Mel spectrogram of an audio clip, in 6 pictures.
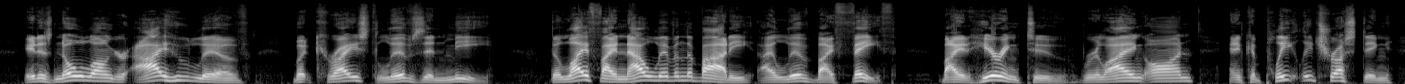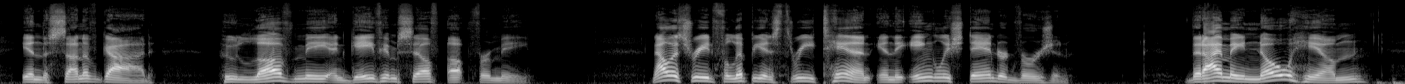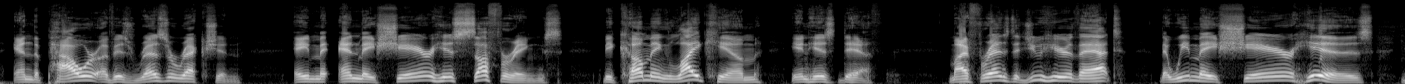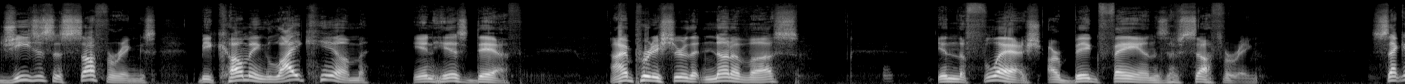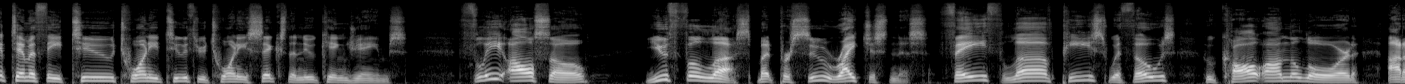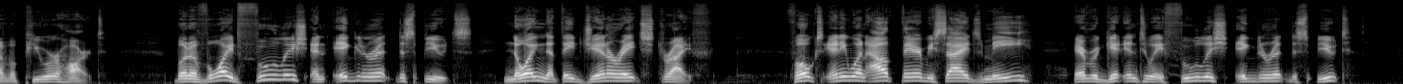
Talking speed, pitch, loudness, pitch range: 120 wpm, 135 Hz, -16 LUFS, 105-170 Hz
